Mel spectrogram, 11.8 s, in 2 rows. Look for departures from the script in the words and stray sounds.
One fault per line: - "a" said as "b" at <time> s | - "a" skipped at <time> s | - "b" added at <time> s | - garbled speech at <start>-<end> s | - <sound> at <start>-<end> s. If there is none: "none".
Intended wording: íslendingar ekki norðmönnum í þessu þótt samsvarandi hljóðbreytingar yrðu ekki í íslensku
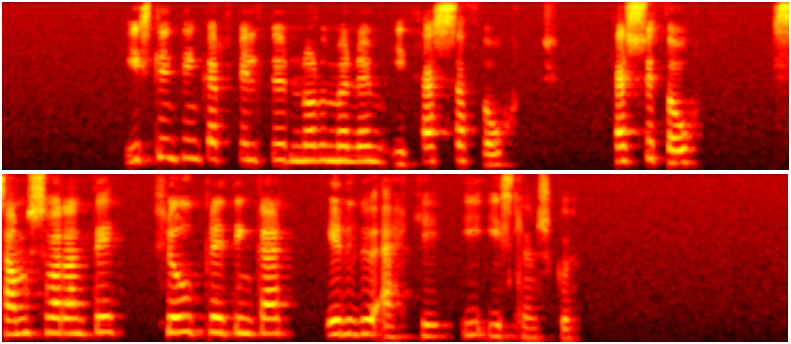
- "ekki" said as "fylgdu" at 1.8 s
